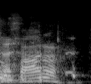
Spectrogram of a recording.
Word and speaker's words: Farah: And that's how you pronounce it, definitely. – I would say so, Farah. – Yeah. – Think of it like the sunglasses, the Wayfarer.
